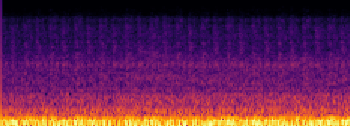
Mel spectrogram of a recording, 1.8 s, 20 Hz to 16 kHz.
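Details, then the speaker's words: Pink 1969 VW Beetle air-cooled flat-four after carburetor cleaning and tuning, on its first drive in 14 years: even lumpy putter idling at about 900 rpm, no misses or knocks; runs smoothly. "There, she's idling at about 900. That's okay."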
